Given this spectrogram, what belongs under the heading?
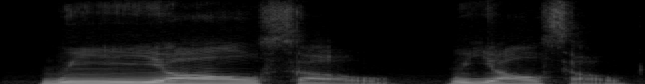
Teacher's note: I link these two words by inserting a y sound between them this happens when a word ends on a tense e sound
